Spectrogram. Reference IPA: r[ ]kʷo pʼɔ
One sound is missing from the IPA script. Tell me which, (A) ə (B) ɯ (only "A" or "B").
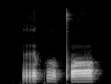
A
